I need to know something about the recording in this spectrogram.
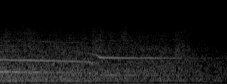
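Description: Logo intro soundtrack: a steady rushing noise with two held tones, the higher one stepping up slightly about a second in, fading out steadily.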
